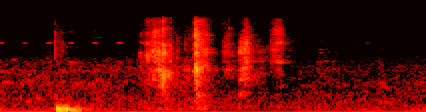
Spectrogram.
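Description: Faint handling noise on a meeting participant's microphone: a brief low vocal sound about a third of a second in, then a quick run of about six sharp clicks or scrapes over the next second.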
